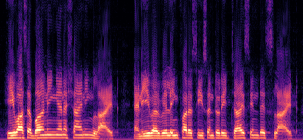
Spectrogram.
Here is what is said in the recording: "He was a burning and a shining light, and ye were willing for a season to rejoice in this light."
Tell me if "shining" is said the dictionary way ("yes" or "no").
yes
